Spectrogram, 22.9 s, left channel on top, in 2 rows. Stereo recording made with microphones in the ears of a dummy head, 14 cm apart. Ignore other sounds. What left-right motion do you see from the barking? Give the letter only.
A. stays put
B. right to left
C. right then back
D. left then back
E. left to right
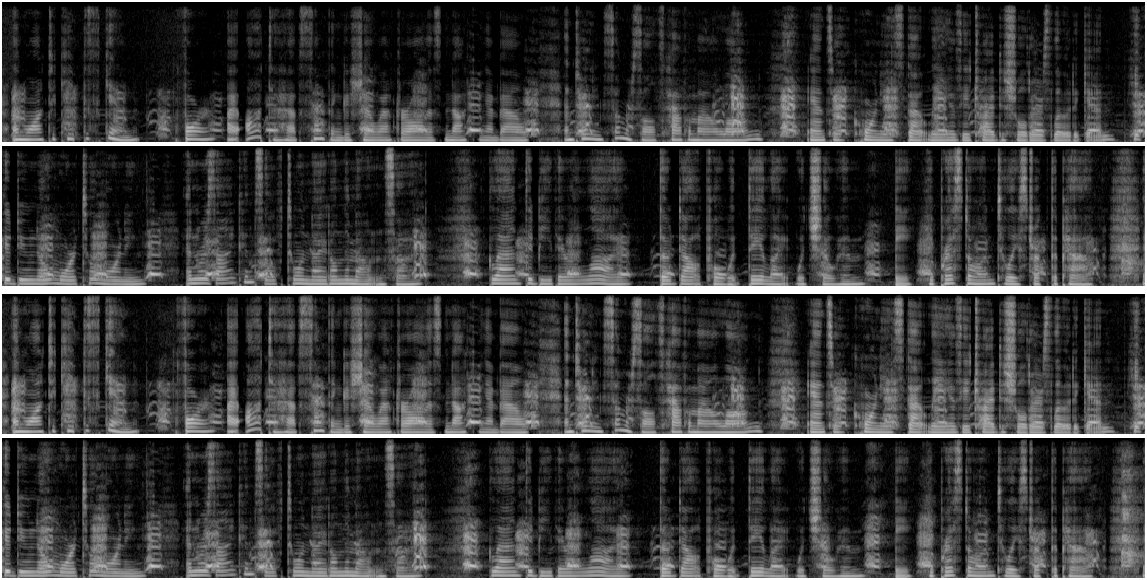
D.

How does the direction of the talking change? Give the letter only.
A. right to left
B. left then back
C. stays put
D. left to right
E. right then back
A.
